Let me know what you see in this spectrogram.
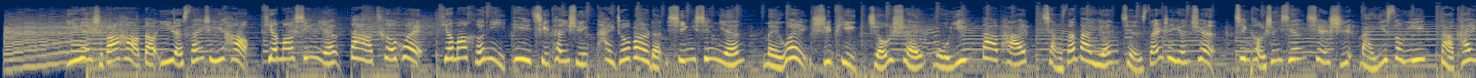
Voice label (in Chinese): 广告配音; 天猫; 普通话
